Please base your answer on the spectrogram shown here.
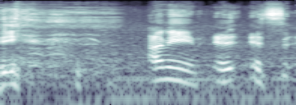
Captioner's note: laughter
